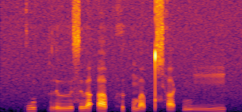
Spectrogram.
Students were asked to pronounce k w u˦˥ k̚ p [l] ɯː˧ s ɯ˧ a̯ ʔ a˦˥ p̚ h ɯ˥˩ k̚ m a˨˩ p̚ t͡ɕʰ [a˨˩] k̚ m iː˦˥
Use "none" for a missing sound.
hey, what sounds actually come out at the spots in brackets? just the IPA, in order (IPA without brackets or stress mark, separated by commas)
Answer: r, a˨˩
